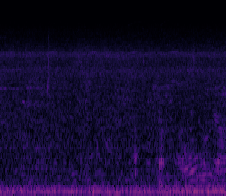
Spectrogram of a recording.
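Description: Steady low background rumble, with a few short clucking or chirping calls starting about one and a half seconds in.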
